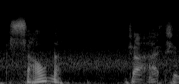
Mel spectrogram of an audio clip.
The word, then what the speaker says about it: sauna: And by the way, we're saying sauna, but if we're going to say it, the more authentic pronunciation, it's sauna, which I actually like saying it that way.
